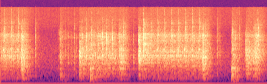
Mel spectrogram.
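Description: Rotary telephone dial being turned and let spin back, over and over: each return is a quick run of rapid clicks, short for some digits and about a second long for one, as a number is dialed digit after digit.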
